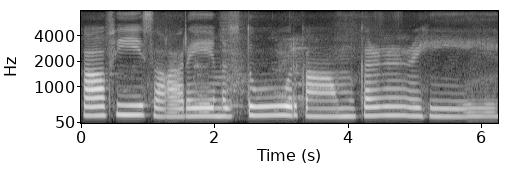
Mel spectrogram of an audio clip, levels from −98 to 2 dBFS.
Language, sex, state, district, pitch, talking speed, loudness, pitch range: Hindi, female, Madhya Pradesh, Umaria, 220 Hz, 55 wpm, -17 LUFS, 210-235 Hz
